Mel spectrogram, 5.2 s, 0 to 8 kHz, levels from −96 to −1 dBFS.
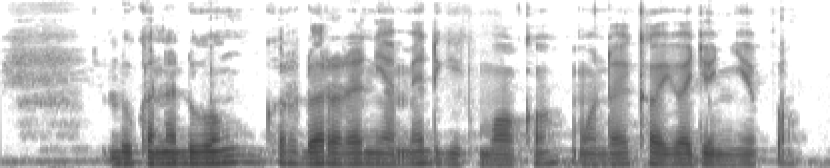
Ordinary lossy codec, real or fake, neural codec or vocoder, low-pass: none; real; none; none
